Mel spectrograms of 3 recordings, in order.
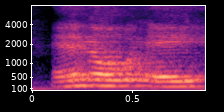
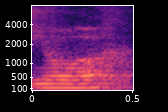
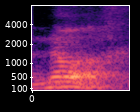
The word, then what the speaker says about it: Noach: Sometimes there's a spelling n o a c h, Noach, cuz that's probably the correct way to pronounce the the het, that is in Hebrew his name, noon uh I guess a column and het, right?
